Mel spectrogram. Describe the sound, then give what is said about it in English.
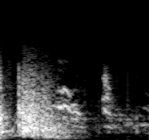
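A single loud gunshot cracks out and rings away over about a second, followed by a shorter, softer thump with a faint muffled voice; the bullet grazes and burns a man's hand. “That bullet just burnt your hand,”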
